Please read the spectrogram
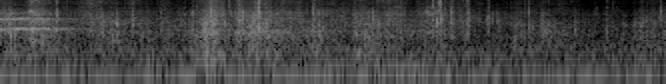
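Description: Irregular crinkling and rustling of a bag of number slips being handled.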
